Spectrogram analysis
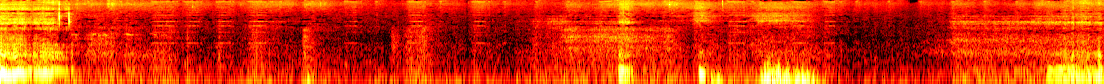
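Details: Low, rough, irregular snoring snorts with quiet gaps between breaths from a sleeping pet dog; ordinary snoring.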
